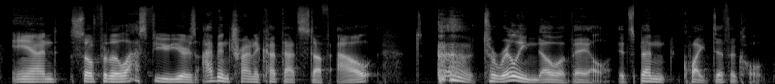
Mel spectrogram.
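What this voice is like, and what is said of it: Hoarse, sore-throated voice. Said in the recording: “I've got a little bit of a sore throat. I had actually lost my voice a couple days ago ... it's still kind of tough sledding here”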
